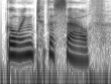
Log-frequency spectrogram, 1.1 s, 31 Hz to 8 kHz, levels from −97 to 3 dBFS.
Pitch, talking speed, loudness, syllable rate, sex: 190 Hz, 215 wpm, -16 LUFS, 4.1 syllables/s, female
